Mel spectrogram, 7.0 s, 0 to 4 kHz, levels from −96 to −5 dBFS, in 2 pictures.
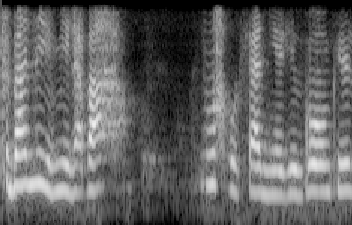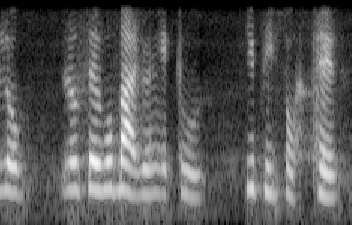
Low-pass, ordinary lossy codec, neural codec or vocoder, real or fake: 3.6 kHz; none; codec, 16 kHz in and 24 kHz out, 0.8 kbps, FocalCodec, streaming, 65536 codes; fake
